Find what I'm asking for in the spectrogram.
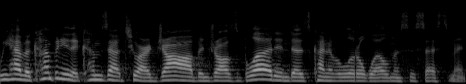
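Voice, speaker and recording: A woman speaks at a fairly quick pace with a medium pitch and ordinary pitch variation, in a plain, everyday voice. The recording is very clean, with a silent background. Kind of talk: testimony. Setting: church.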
